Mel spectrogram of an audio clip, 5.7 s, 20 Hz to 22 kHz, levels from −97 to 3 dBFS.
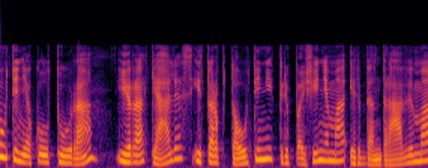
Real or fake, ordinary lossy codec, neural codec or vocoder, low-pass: real; AAC, 64 kbps; none; 7.2 kHz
